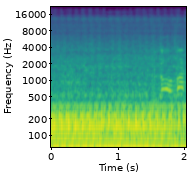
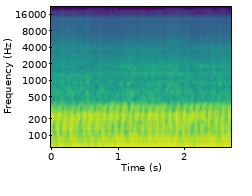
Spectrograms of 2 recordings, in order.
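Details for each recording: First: Old four-cylinder four-carb motorcycle with no exhaust fitted: lumpy, uneven idle from an air leak on cylinder number four, a split vacuum pipe, also blamed for earlier random flames; vacuum leak. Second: Old four-cylinder carbureted motorcycle after carb butterfly balancing and fixing a manifold air leak: even, smooth idle with no popping, flames or misses and level throttle response; normal running.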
